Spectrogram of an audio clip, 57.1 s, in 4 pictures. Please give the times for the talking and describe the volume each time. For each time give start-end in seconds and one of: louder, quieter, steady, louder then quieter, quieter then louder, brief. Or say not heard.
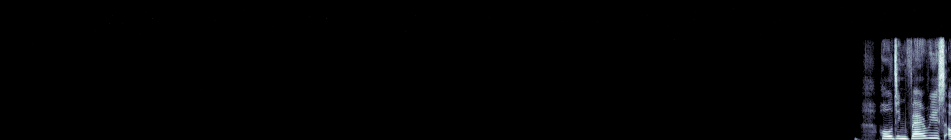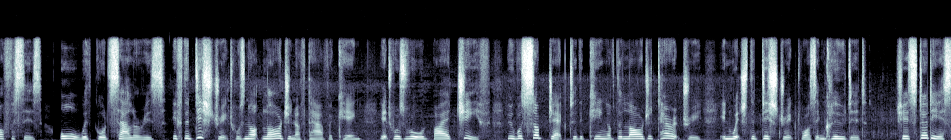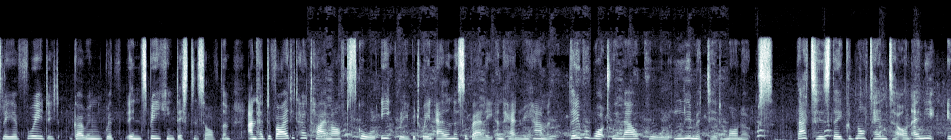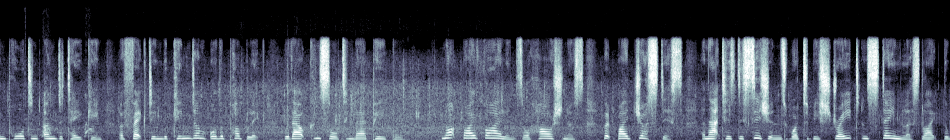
12.8-57.0 steady.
